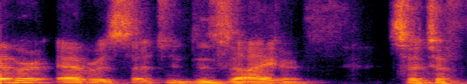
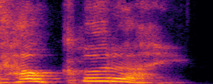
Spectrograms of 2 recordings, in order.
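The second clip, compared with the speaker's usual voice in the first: much higher, anguished question; pained outrage at oneself; outraged; 11 semitones higher, slower than usual. Retold or imitated. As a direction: cry out how could you have done this. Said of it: "He wants us to have the outrage".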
